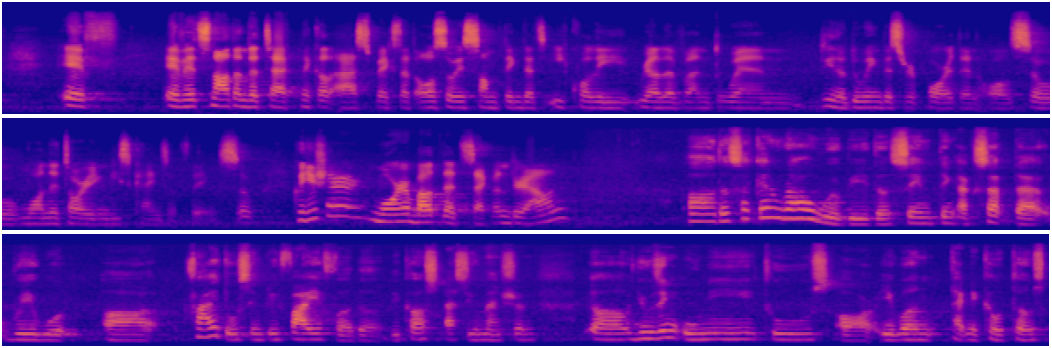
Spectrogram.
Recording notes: PGP Live at DRAPAC23. Recorded live at the Digital Rights Asia Pacific Assembly in Chiang Mai, Thailand.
